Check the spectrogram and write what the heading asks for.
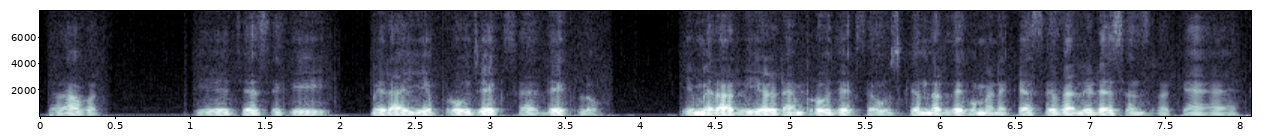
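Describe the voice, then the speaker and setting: A man's voice: medium pitch, monotone, moderate pace, mellow, muffled recording. A man who runs a coding course, explaining his training while walking through projects on his screen. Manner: persuasive, explaining. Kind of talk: screen-share walkthrough.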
